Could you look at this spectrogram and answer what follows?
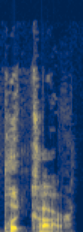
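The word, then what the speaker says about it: putchar: character io functions are get car and put car that's how I pronounce them get car fetches a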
